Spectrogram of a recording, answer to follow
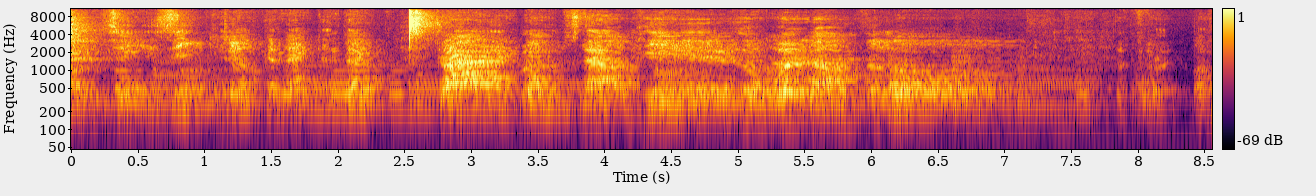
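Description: Mixed church choir singing in long, held chords. A brief bright hiss comes about two and a half seconds in.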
